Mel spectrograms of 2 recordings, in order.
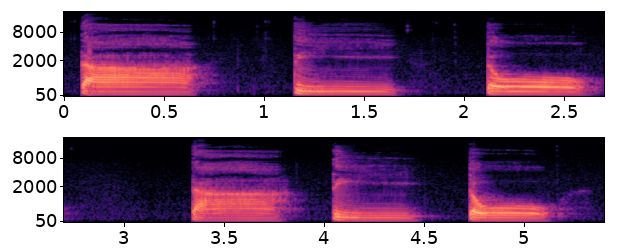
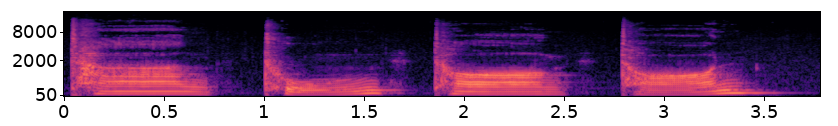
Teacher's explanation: unaspirated. No air released after the t.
